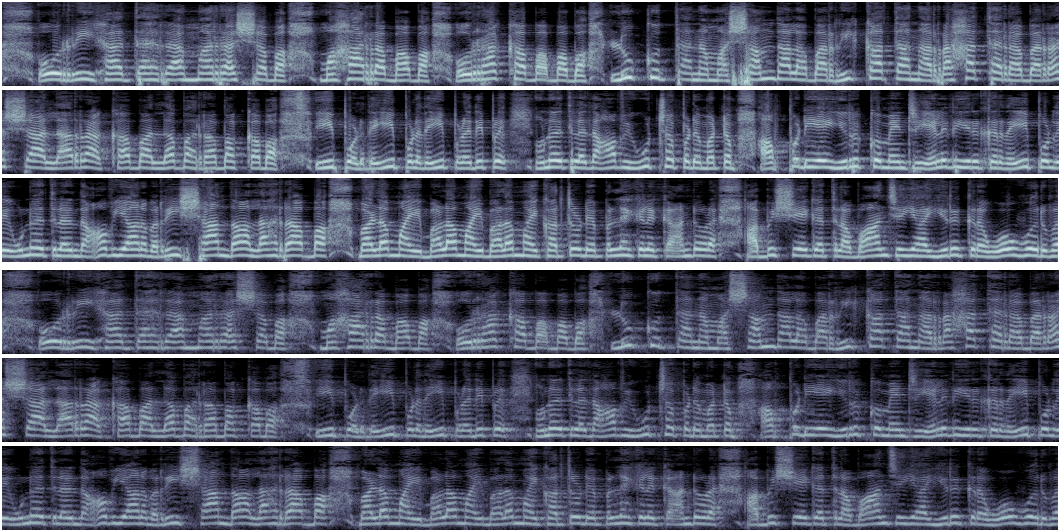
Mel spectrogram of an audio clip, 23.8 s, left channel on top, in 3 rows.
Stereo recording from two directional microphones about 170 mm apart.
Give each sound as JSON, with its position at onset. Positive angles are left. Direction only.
{"t": 0.3, "sound": "a woman's voice", "side_deg": 40}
